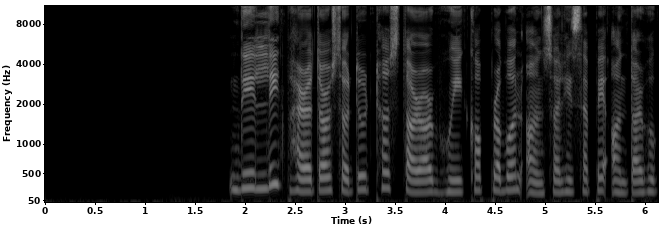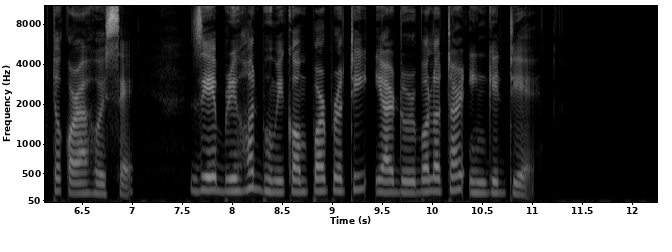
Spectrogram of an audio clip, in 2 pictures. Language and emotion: Assamese, neutral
